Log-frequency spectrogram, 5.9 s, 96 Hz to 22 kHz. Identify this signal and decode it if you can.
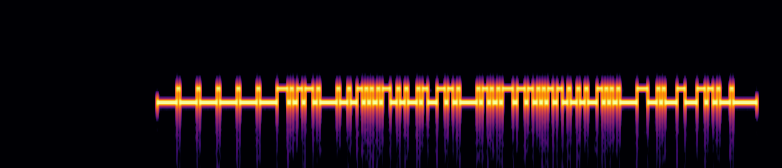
RTTY (50 baud, 450 Hz shift), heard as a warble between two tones, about 1030 Hz centre. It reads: QRZ? DE SP4OXM K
